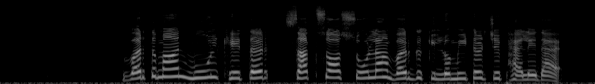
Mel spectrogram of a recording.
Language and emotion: Dogri, neutral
